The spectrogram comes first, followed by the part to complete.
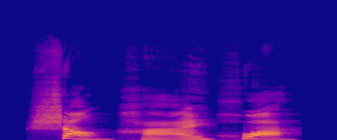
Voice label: "shang4 hai3 hua4", Chinese

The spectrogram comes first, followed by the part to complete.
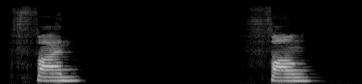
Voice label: "fan" "fang", Chinese

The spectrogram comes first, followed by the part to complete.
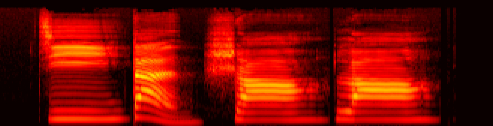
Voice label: "ji1dan4sha1la1", chinese

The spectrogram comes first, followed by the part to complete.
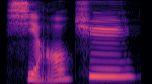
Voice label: "xiao3 qu1", chinese

